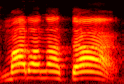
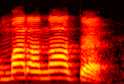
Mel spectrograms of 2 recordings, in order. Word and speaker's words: Maranata: aramaico dialeto de Jesus maranat como dizemos nós católicos ou Maranata Como di dizem nossos irmãos separados os evangélicos ou protestantes não importa a pronúncia o significado é o mesmo vinde Senhor Jesus um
